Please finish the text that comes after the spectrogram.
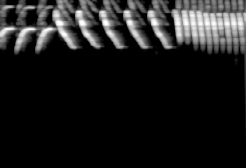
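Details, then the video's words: Belgian canary singing, used for training young canaries: a run of high, falling slurred whistles, six or seven in a row, then a fast, even, buzzy high trill at the end. "Belgian Canary Singing"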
